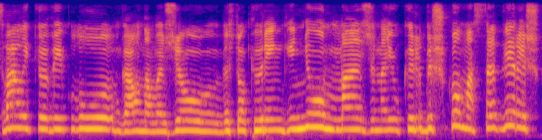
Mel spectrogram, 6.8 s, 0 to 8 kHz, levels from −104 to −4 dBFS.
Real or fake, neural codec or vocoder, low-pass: fake; codec, 44.1 kHz, 7.8 kbps, Pupu-Codec; 7.2 kHz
